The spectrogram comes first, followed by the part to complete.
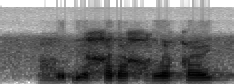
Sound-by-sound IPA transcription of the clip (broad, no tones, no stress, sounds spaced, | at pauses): ɦ o̰ ɓ i χ a ɾ a χ ṳ w i q y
